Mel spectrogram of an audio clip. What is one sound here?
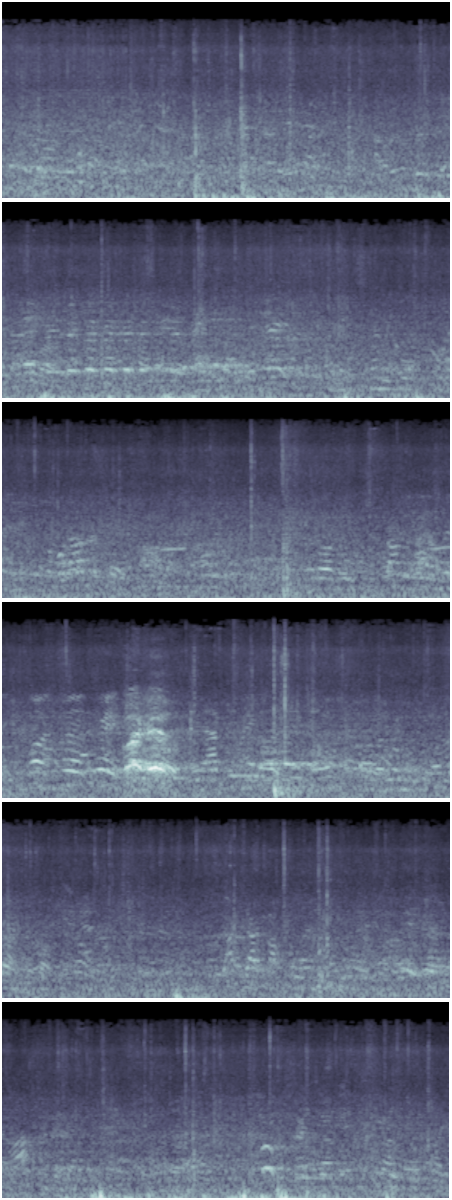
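Young men talk and call out nearby, outdoors.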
